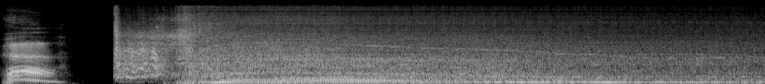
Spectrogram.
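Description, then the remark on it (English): After a short sliding tone and a moment of silence, an engine abruptly roars to life and settles into a loud, steady rumbling idle that continues to the end. “Fire up the engines, because we're out of here like a jackalope on his wedding day.”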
